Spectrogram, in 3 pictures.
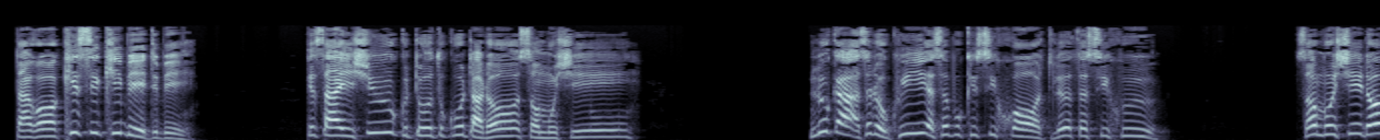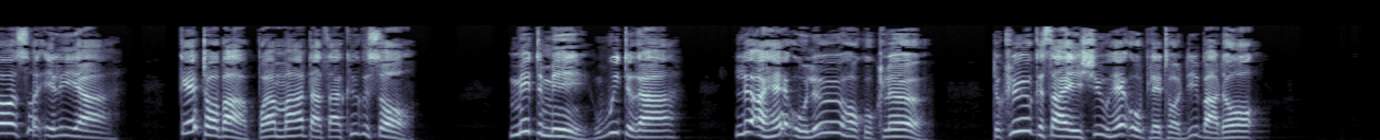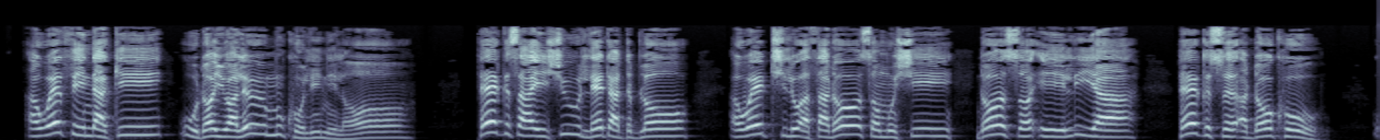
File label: drama, karen sgaw; mighty men of god; bible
